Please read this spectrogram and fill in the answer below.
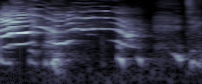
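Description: A baby letting out a loud, high-pitched squeal that lasts about a second and a half, followed by fainter voice sounds.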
